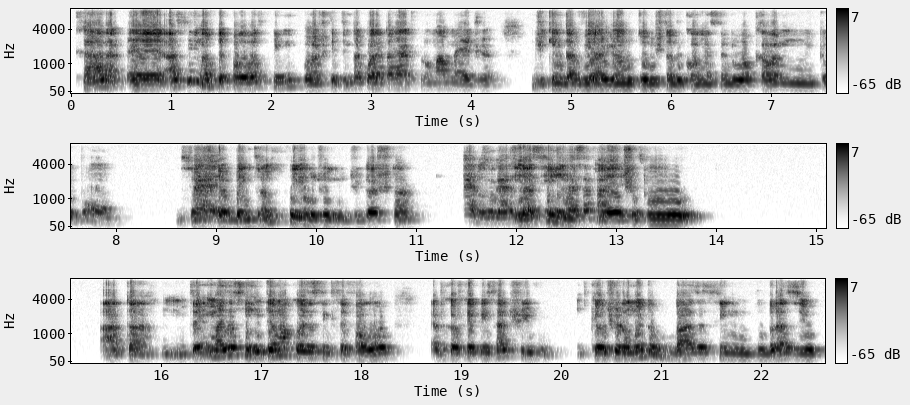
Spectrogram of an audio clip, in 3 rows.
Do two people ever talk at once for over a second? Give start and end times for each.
11.9-13.2

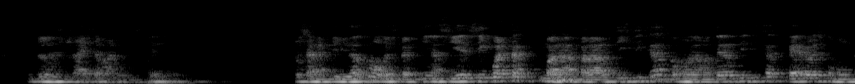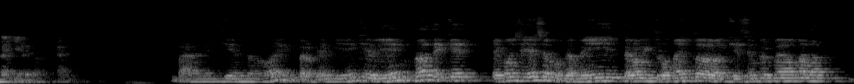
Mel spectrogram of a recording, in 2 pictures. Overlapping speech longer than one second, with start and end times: none

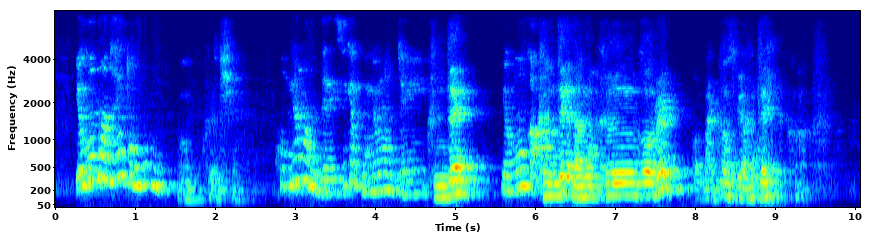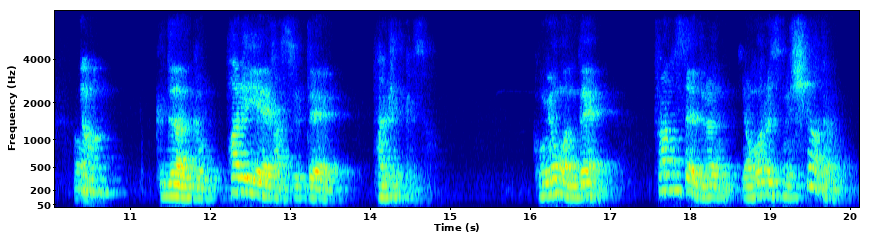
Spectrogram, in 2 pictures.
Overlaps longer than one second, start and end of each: none

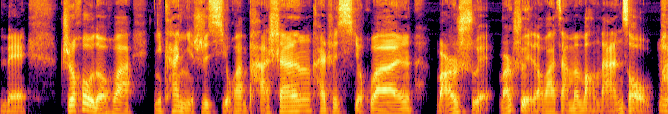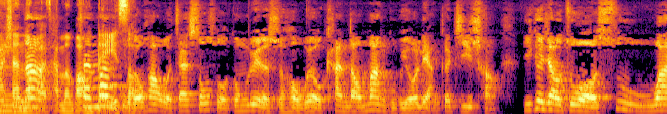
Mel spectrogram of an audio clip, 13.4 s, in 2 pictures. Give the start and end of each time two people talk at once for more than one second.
6.6-8.1

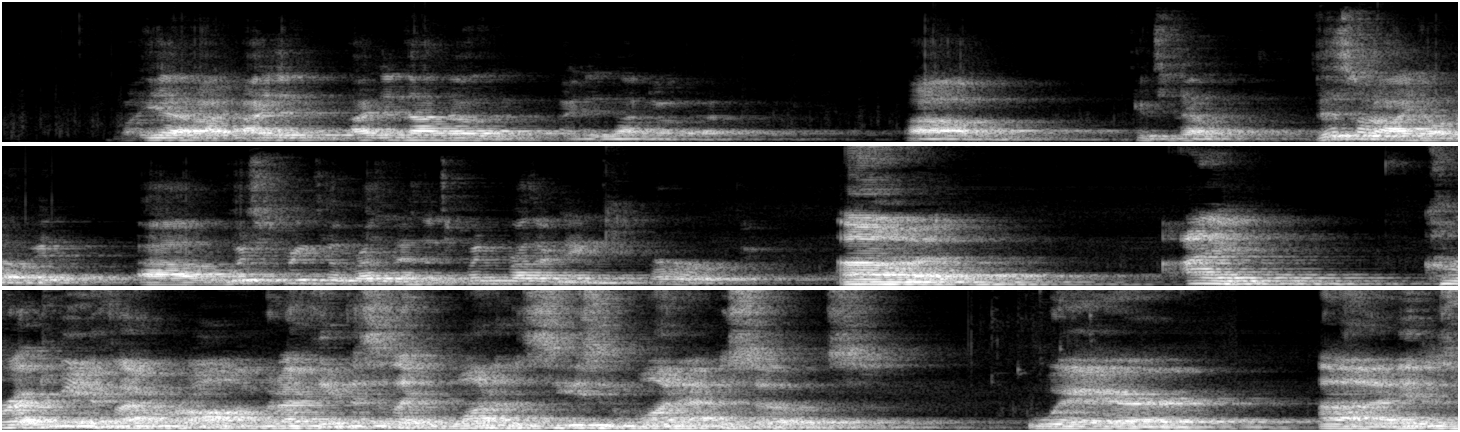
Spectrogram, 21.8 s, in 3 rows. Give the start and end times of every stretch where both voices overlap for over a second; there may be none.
none

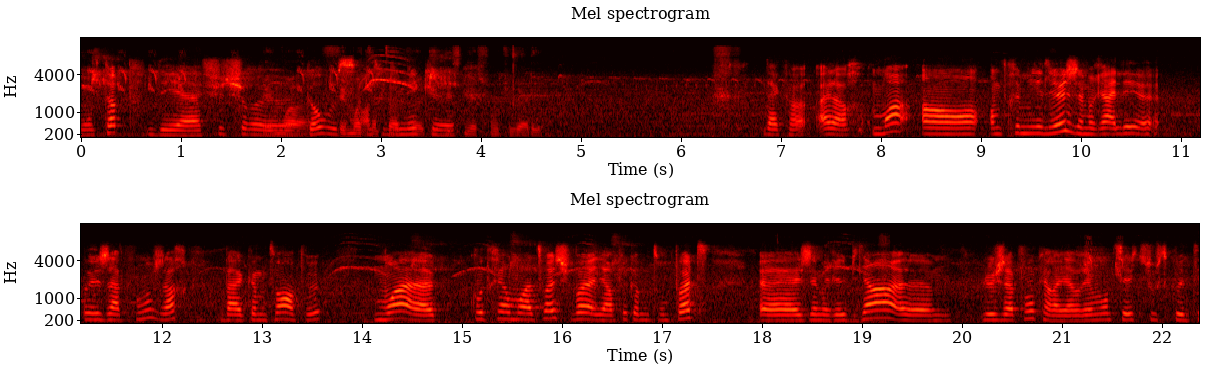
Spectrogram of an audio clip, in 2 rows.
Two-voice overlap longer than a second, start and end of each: 1.8-3.7

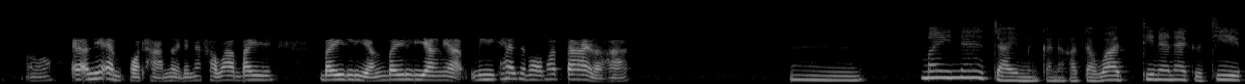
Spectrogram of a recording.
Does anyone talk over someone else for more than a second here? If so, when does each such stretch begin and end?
none

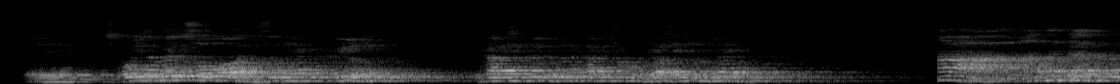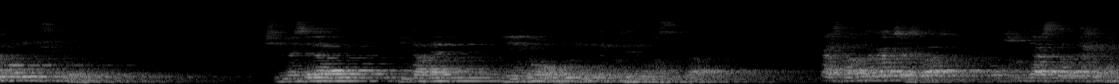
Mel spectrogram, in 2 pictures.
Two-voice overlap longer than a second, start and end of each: 9.5-11.0

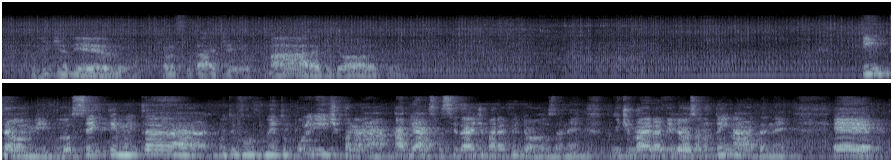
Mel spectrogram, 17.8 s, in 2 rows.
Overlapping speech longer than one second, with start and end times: none

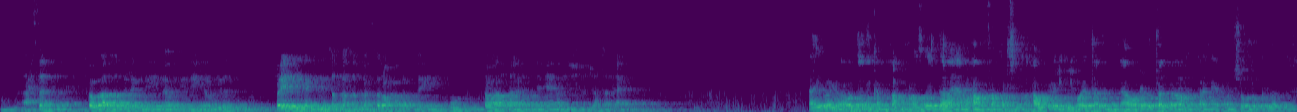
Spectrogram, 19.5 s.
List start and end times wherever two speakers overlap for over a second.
none

